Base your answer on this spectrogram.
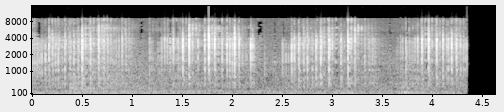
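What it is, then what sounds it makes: Ceramic floor tiles. A spring-neck inspection rod with a metal ball head is dragged across a textured ceramic tile floor outdoors, rolling and tapping over the tile joints with small bounces. A steady gritty rolling rattle is studded with quick, bright clicks, and it cuts off abruptly near the end.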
